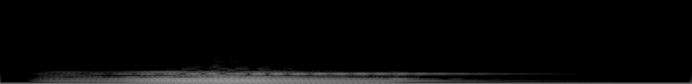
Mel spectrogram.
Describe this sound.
Feedback recorded from an amp with a guitar. Makes an eerie hum and can be taken strangely out of context. One of several different recordings.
